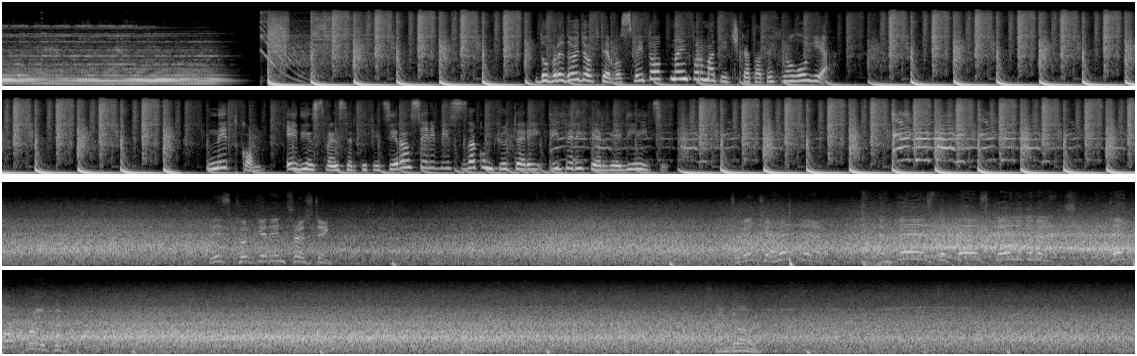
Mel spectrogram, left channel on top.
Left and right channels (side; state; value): both; different; correlation 0.00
